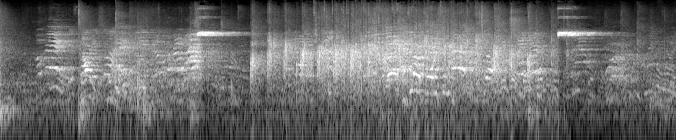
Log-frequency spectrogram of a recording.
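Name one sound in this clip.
A crowd cheers and shouts loudly in an echoing gym.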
